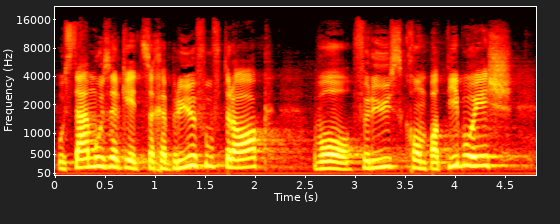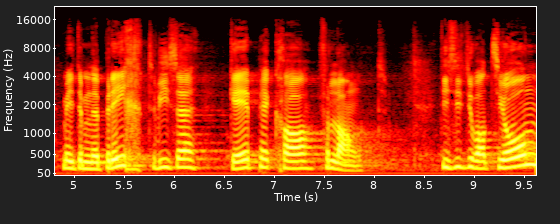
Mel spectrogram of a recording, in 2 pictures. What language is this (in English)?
Swiss German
